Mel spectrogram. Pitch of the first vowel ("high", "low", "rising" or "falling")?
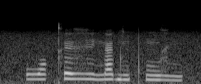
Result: low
